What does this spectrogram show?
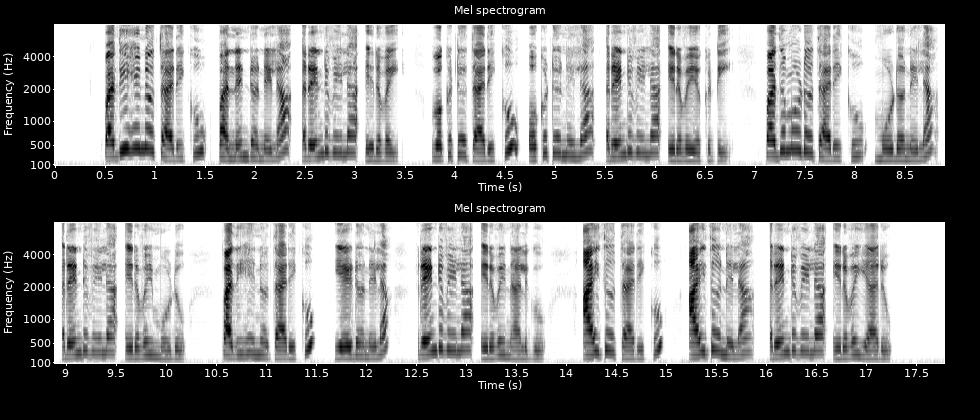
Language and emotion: Telugu, neutral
